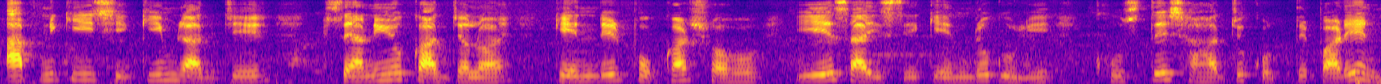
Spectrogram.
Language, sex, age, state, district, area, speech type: Bengali, female, 60+, West Bengal, Kolkata, urban, read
